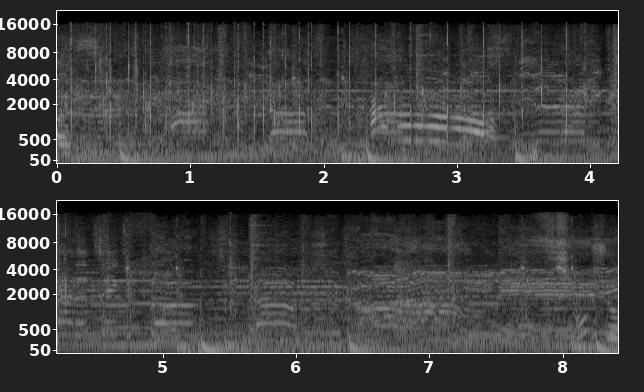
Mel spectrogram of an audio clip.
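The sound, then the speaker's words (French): Sustained studio audience applause welcoming two guests' mothers onto the set, dense and steady for several seconds, with music and cheering voices mixed in underneath. “Bah on va les applaudir.”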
